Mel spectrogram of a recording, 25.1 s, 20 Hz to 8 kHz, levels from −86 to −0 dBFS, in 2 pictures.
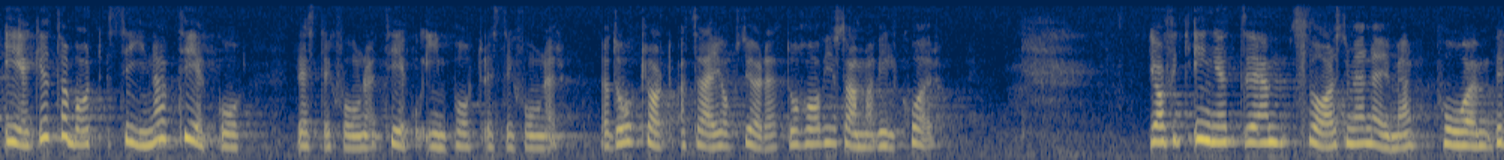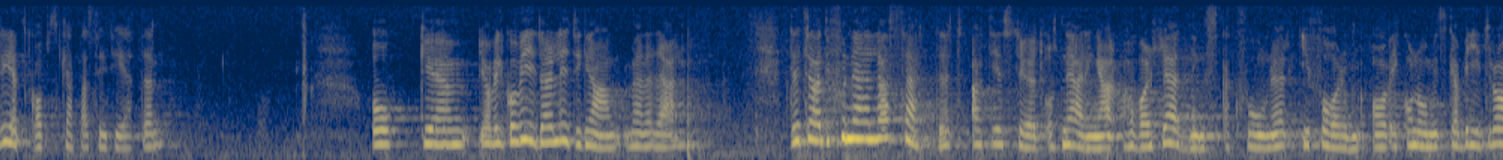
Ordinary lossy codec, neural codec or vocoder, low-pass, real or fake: none; vocoder, 22.05 kHz, 80 mel bands, WaveNeXt; 7.2 kHz; fake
